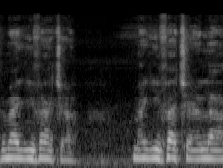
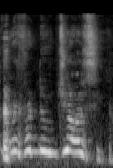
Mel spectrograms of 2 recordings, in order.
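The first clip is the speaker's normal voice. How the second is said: mock Jersey; 6 semitones higher, 5 dB louder than usual. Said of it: "My father was Italian".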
